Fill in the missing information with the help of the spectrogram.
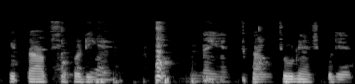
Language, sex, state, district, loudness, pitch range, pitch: Rajasthani, male, Rajasthan, Nagaur, -25 LUFS, 115-125 Hz, 115 Hz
